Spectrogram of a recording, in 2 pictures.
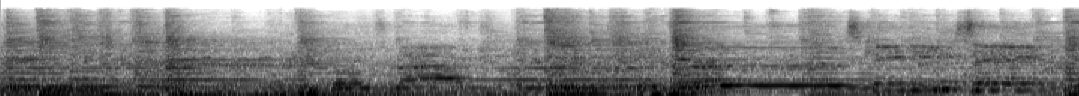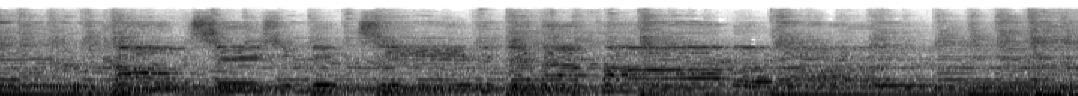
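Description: Acoustic guitars playing the instrumental break of a country song: steady strummed chords under a lead melody that slides between notes several times.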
